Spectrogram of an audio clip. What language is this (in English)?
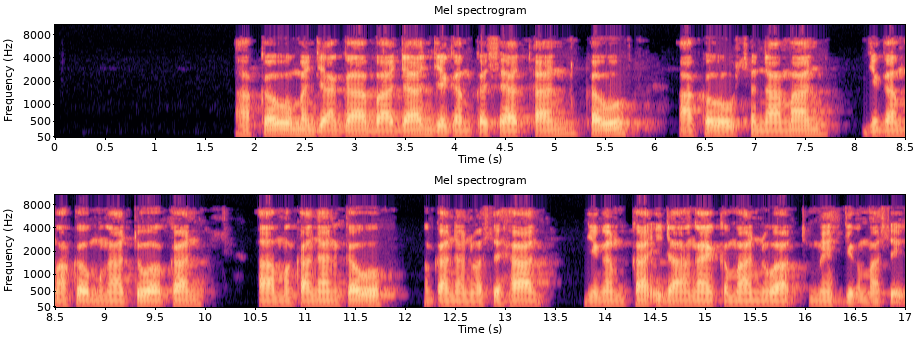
Central Melanau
